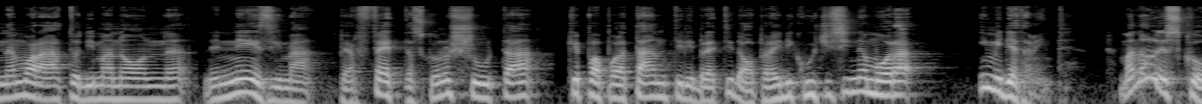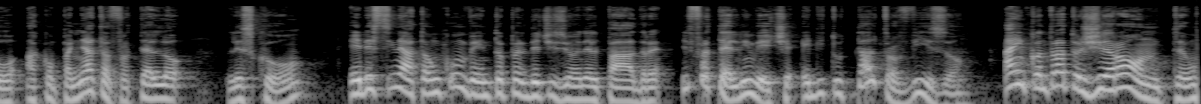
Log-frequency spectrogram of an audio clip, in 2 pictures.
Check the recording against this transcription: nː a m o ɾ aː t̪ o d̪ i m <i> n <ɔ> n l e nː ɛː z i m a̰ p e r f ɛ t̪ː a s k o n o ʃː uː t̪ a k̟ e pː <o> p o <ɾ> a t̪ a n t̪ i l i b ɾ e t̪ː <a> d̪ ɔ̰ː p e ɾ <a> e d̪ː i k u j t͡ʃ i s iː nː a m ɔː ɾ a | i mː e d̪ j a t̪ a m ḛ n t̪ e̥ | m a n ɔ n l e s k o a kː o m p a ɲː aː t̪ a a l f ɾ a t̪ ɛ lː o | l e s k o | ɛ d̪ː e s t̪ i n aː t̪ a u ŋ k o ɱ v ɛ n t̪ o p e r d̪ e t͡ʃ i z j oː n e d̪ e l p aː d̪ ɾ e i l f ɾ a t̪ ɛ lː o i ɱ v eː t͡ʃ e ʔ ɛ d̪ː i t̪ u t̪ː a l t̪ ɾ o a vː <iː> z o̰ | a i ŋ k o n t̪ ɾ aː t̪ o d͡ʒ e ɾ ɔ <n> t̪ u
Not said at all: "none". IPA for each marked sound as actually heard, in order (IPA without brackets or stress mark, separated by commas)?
a, ɔ, ɔ, l, i, a, iː, n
